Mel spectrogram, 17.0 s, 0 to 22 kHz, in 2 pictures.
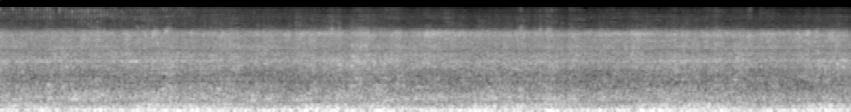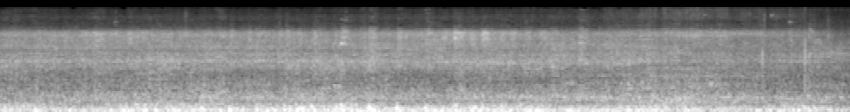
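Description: Long train of GB45 open freight wagons rolling past close by: steel wheels rumbling steadily on the rails.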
